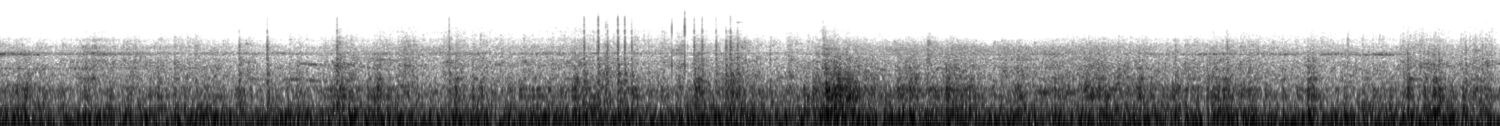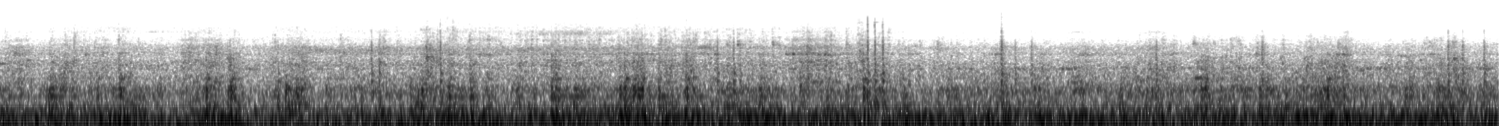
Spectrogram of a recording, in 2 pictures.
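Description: JR Joban Line electric commuter train running along the line, heard from inside the front car: a steady low rumble with occasional clicks from the wheels on the track.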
